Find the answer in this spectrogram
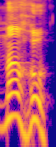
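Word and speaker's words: מן הוא: É pronunciado manhu em hebraico.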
